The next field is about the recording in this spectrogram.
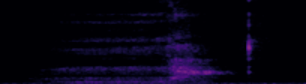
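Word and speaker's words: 辣: This one la la la first tone la la I really love spicy food.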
